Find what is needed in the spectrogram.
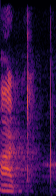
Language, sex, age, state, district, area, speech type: Gujarati, female, 45-60, Gujarat, Mehsana, rural, read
